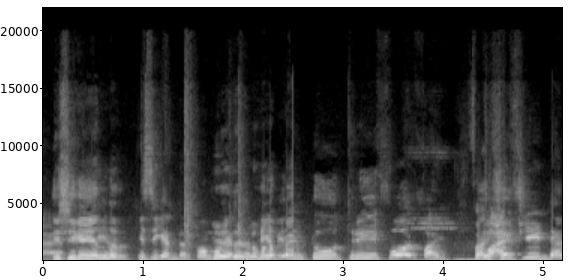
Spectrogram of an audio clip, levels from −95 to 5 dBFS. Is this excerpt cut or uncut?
cut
